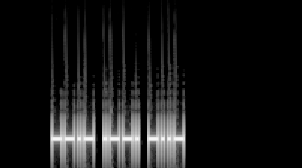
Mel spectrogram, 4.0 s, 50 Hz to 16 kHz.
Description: Morse code, heard as a keyed tone, about 28 wpm, 700 Hz. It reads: QPX
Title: USA Call Sign Postfixes - 3 Letters 28wpm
